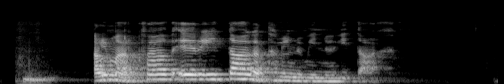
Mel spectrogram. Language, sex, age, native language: Icelandic, female, 40-49, Icelandic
